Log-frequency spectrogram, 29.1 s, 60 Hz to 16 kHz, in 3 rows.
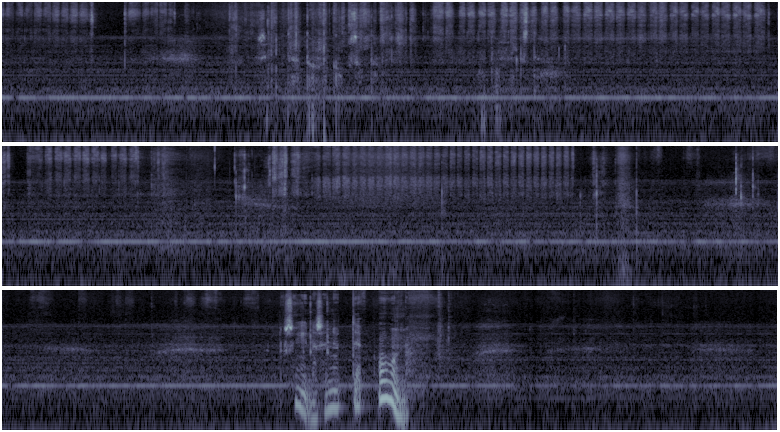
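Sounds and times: sandpaper rubbing on wood: 4.5 - 9.6, 10.2 - 11.4, 13.7 - 16.9.

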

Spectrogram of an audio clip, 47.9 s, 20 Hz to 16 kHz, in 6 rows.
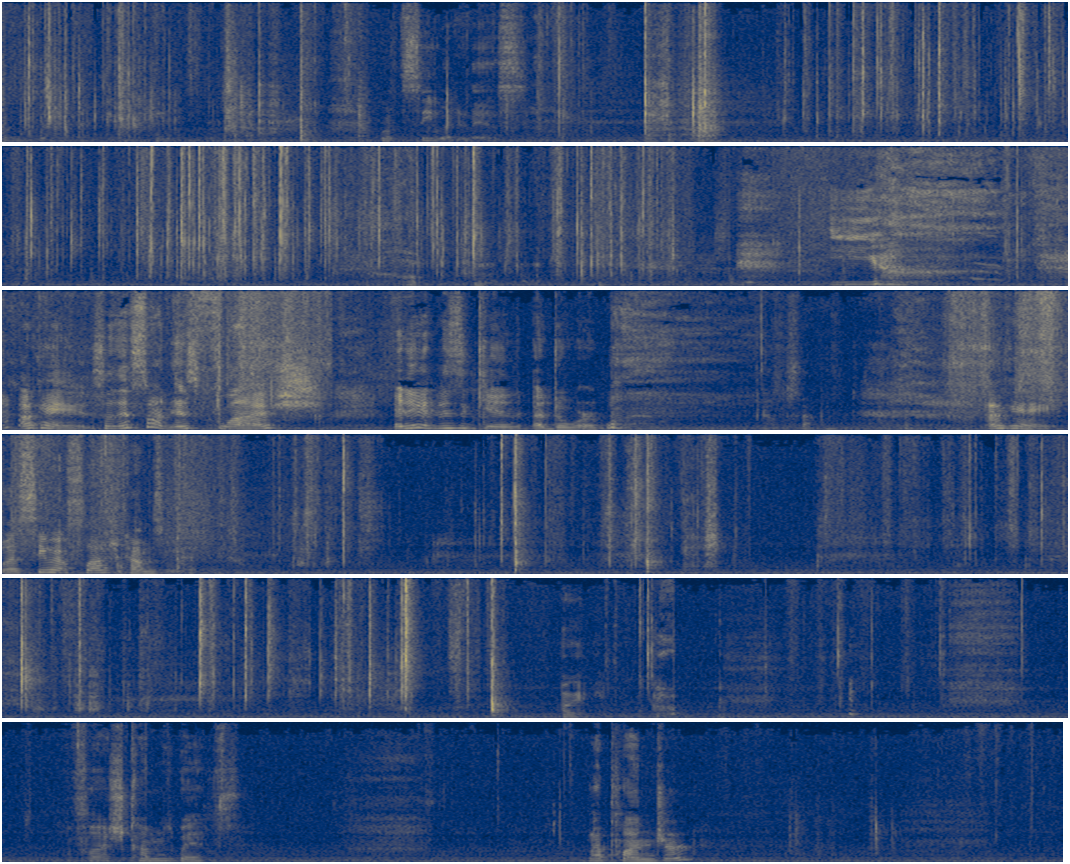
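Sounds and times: packaging rustling: 0.0 - 1.4, 5.8 - 13.3, 31.0 - 35.7
plastic pouch crinkling: 0.0 - 1.4, 4.0 - 4.4, 5.8 - 14.0, 31.0 - 35.6.

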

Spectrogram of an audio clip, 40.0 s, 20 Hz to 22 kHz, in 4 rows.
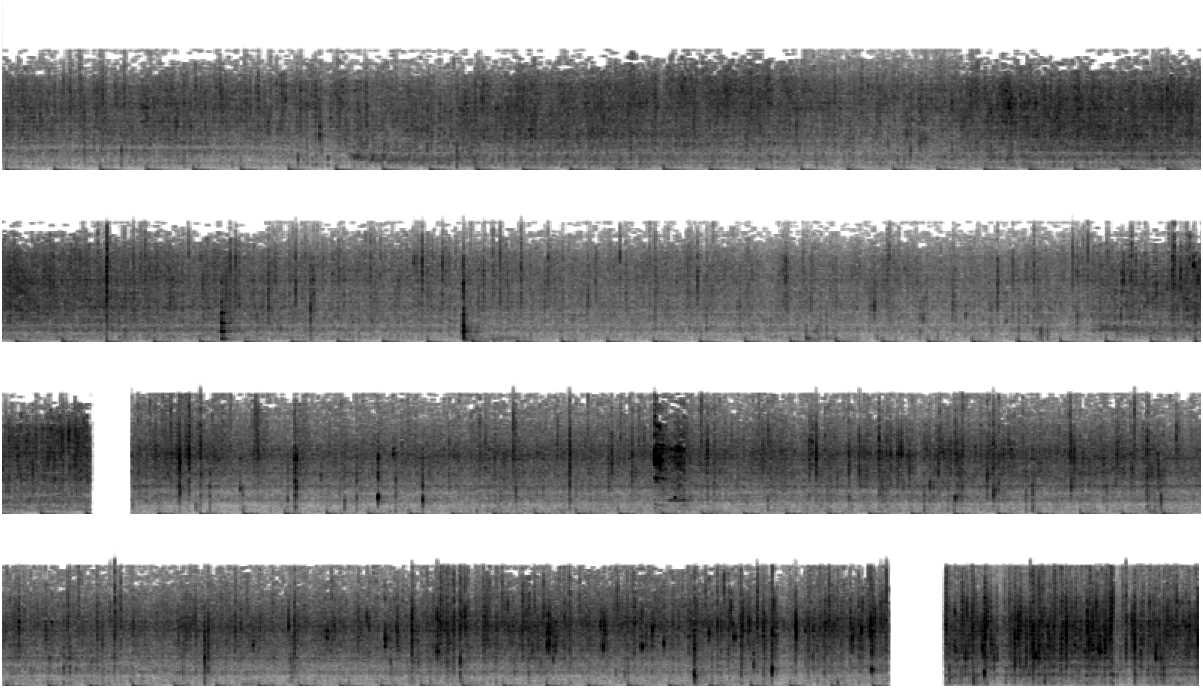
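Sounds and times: deep-frying oil sizzling: 0.0 - 39.9
spoon clicking against pan: 9.3 - 14.4, 25.4 - 26.3.

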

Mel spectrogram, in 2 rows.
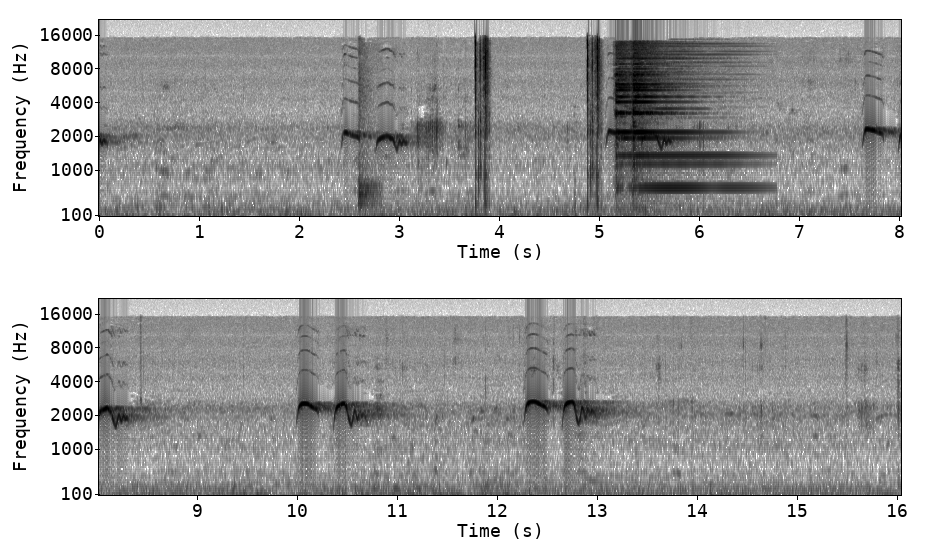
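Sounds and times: click and bell chime effect: 5.2 - 6.8.

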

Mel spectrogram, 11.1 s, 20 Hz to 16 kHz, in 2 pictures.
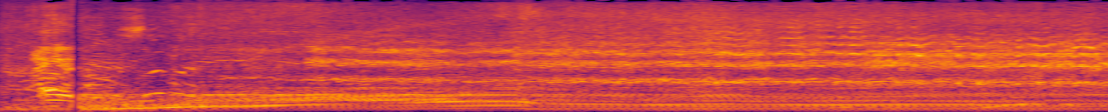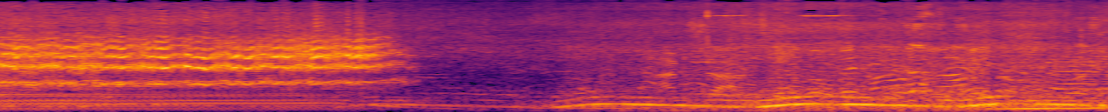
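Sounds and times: car engine revving high: 0.0 - 11.0
tyres squealing: 0.6 - 7.7.

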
